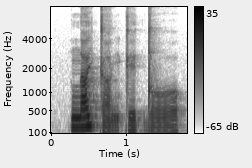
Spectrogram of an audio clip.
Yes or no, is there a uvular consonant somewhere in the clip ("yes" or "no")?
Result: no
